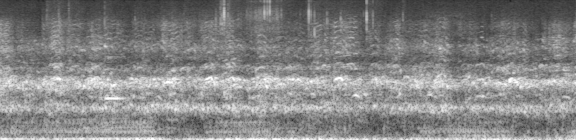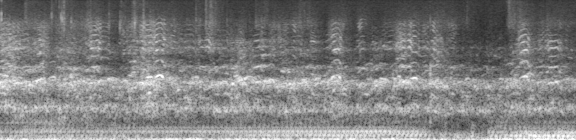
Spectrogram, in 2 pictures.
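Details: Massed snow geese at Snohomish yelp and honk continuously in a thick chorus, with a low droning rumble in the background throughout.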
